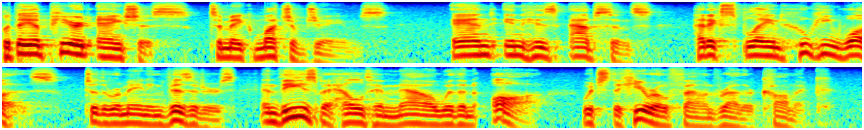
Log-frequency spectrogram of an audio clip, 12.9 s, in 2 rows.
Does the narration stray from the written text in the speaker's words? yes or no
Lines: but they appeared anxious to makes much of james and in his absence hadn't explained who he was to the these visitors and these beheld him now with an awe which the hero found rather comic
yes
